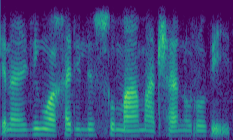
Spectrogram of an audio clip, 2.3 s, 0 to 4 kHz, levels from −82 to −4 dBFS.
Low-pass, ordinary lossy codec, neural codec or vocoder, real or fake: 3.6 kHz; Opus, 16 kbps; none; real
